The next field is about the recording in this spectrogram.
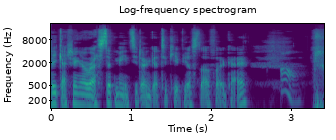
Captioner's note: Small chuckle from Rik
